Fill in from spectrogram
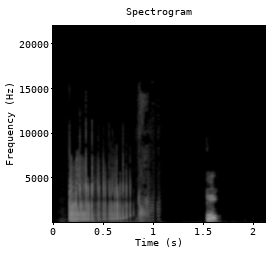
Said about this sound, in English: Here's something new. How about I don't pretend to be asleep when I fart on your leg?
